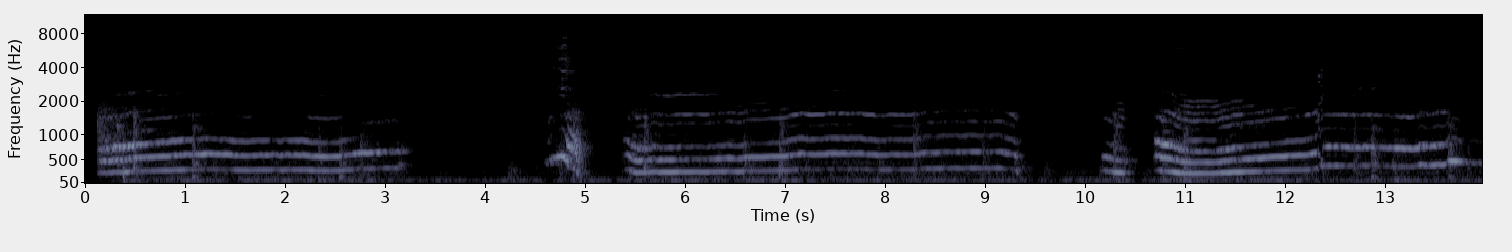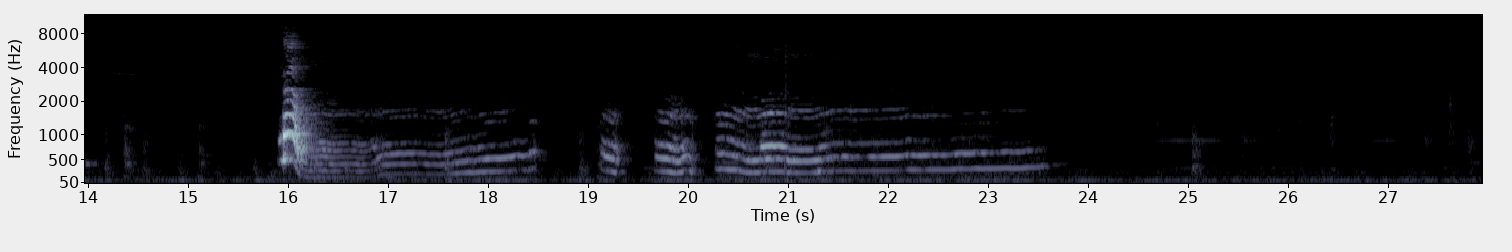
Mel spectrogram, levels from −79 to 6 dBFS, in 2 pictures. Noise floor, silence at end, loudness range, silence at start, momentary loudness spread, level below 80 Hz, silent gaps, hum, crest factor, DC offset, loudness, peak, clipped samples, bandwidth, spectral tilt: -69 dBFS; 2.85 s; 19 LU; 0.15 s; 15 LU; -72 dBFS; none; none; 32 dB; under 0.1%; -35 LUFS; -6 dBFS; under 0.1%; 8.8 kHz; -4.5 dB/octave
